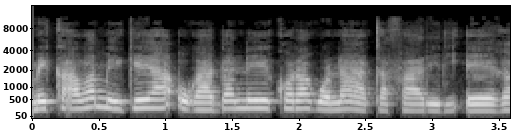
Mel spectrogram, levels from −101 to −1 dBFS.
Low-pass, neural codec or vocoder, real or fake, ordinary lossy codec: 14.4 kHz; codec, 44.1 kHz, 7.8 kbps, Pupu-Codec; fake; MP3, 48 kbps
